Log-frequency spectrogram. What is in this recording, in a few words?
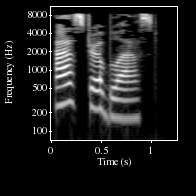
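"astroblast", British English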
